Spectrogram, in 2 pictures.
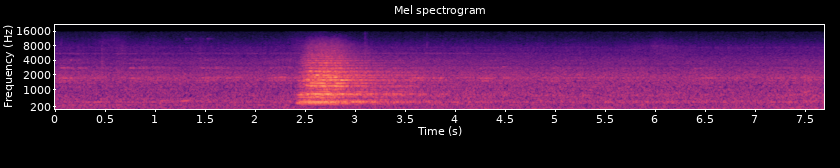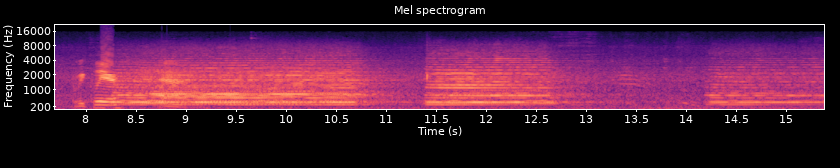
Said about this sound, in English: Oh, we've got a train. I'll hold on for just a second while that whistle blows.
